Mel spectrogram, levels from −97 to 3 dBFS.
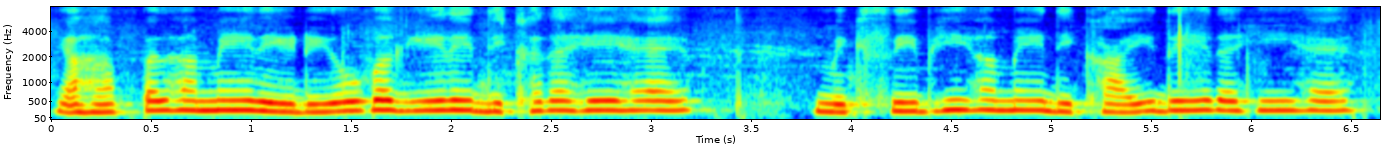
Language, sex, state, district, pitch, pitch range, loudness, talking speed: Hindi, female, Maharashtra, Gondia, 250 Hz, 220-255 Hz, -14 LUFS, 135 wpm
